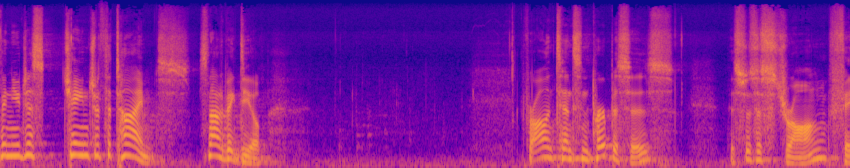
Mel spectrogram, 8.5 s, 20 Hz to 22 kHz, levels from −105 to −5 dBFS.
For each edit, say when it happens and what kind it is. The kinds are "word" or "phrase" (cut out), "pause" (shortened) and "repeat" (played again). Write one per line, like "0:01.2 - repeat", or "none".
none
